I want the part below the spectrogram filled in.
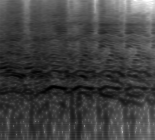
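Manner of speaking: very high, shouted, slowing mother's voice; mother's devout cry. Acted. Mother praying over her nursing son, shouted devotion. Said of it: "माँ कहती है".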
